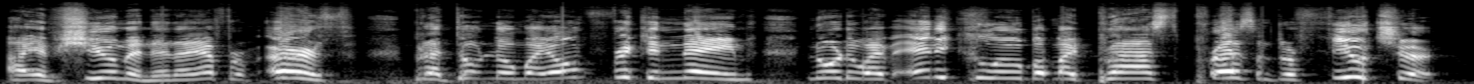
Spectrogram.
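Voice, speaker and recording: A man's voice: very high voice, normal speed, few pauses, a bit bright, voice pushed up. Man acting a lost, frustrated amnesiac, dramatic delivery. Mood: screaming frustration. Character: confused, frustrated amnesiac human man lost in strange world.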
